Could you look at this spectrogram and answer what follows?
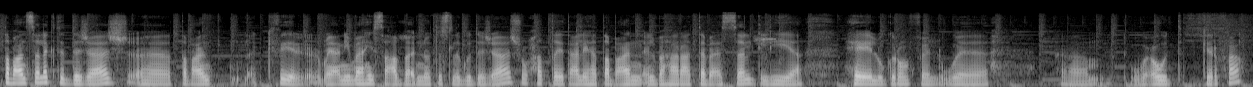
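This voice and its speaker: A woman's voice: sits low, steady tone, a little fast, warm tone. A woman with a tired voice, narrating recipes as a cooking host in a casual, hesitant way. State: tired, strained voice. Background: background music.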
